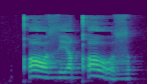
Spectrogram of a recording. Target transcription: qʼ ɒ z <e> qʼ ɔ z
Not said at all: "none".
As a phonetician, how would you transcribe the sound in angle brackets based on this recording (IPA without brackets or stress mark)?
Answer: e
